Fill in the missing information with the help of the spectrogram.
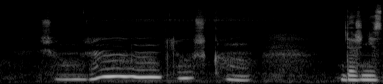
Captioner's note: sing-songy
